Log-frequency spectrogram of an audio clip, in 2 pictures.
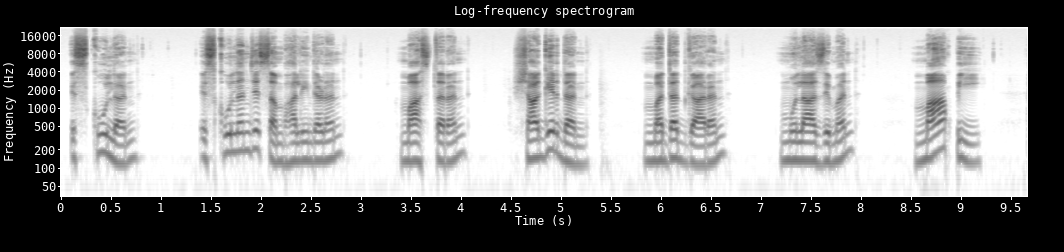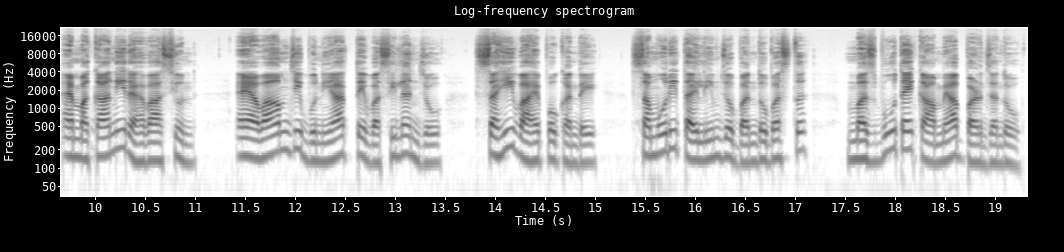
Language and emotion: Sindhi, neutral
